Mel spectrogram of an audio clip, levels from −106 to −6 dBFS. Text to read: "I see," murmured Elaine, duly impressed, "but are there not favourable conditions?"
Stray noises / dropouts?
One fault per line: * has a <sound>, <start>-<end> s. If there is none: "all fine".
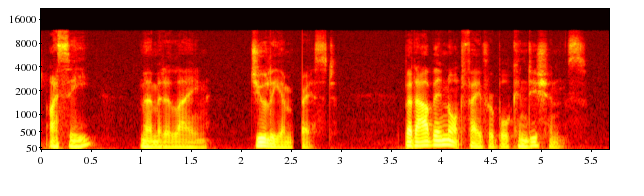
* has a dropout, 2.5-2.6 s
